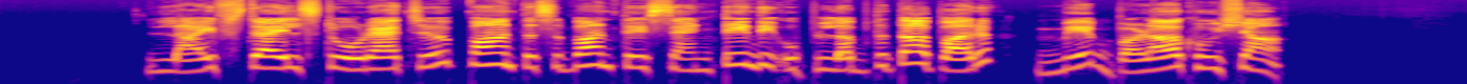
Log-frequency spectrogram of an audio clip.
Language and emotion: Dogri, surprised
